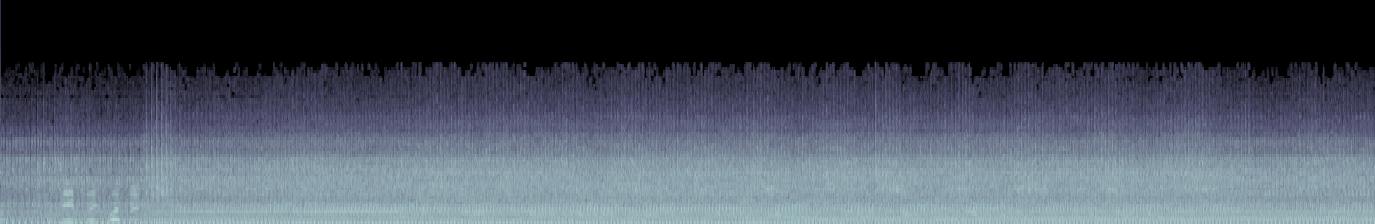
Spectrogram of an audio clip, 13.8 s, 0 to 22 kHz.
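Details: Honda GX240 after its carburetor idle-circuit passages and jets were recleaned: an even, steady engine note that holds speed with no rising and falling; it no longer surges and the idle screw works.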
